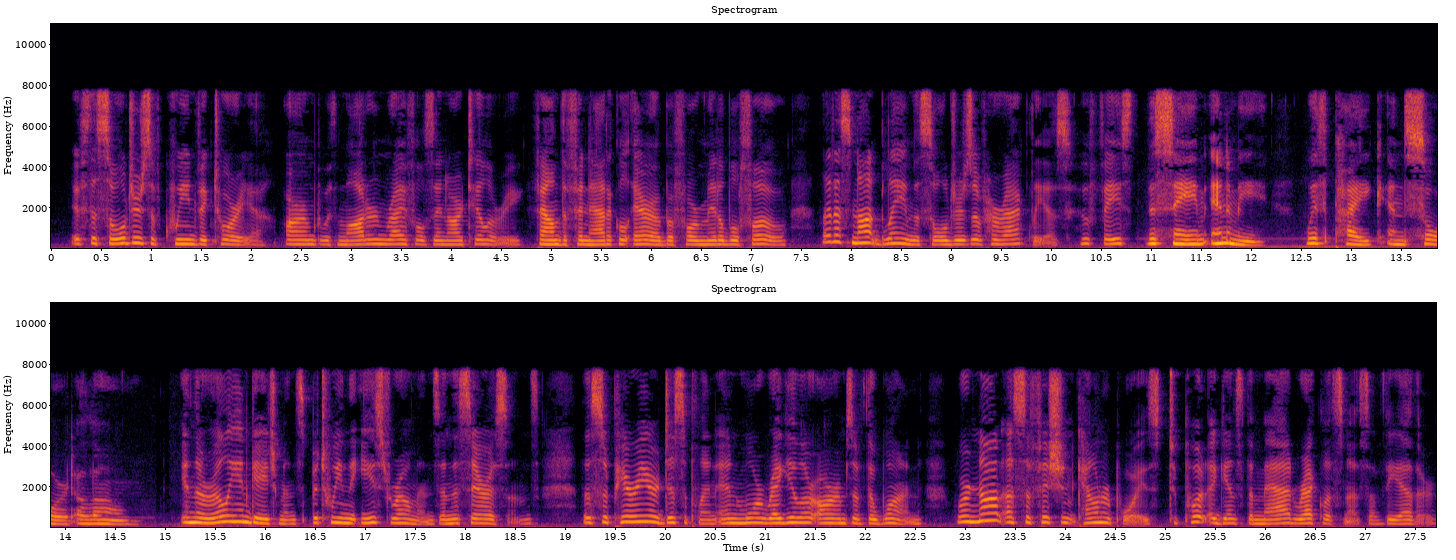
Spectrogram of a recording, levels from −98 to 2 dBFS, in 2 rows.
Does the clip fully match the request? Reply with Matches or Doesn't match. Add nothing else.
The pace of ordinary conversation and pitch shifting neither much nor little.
Matches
